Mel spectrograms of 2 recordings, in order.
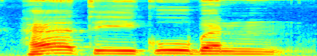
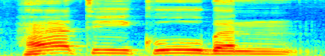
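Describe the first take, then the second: No difference in how they are said.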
